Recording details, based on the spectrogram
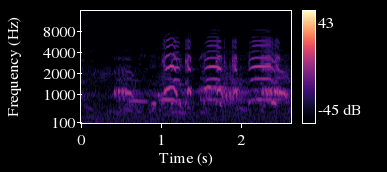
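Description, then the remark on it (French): A flock of migrating winter geese calls out with loud, overlapping honks in quick bursts, several birds at once, with no voices present, in the early morning as they feed and begin their journey north toward breeding grounds in central and northern Europe. “Comme le font ces groupes d'oiseaux que tu vois dans cette scène, après s'être reposés durant la nuit, ils profitent des premières heures de la journée pour se nourrir et commencer leur voyage vers le nord.”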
